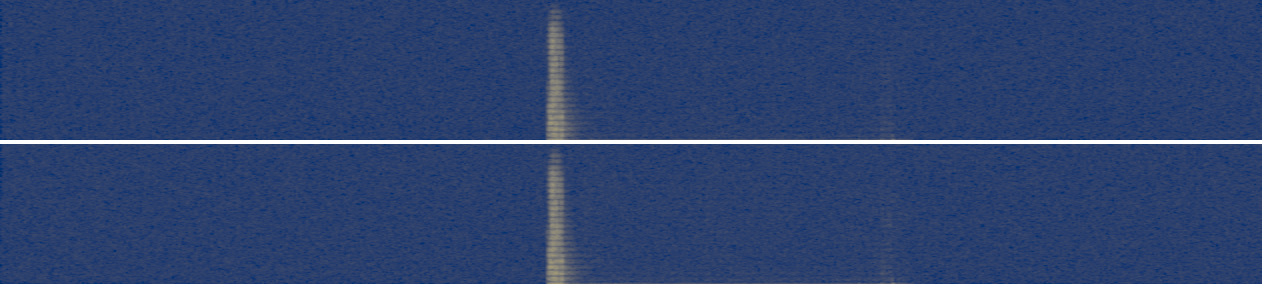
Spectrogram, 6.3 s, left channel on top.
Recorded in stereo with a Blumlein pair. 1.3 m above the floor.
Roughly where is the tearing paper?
Ahead.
